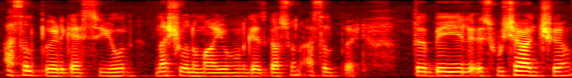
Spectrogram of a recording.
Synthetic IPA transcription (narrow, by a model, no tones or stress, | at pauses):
ɐsɨlpəʈɡɐsijuːnː | ɐʃoːnumaːjuɦunɡɐsɡɐsunɐ̰sɨlpə̰ːʈt̪ɨbeːjiləswut͡ʃʰaːnt͡ʃʰɨ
